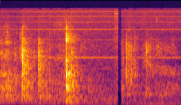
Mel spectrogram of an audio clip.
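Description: A few faint scrapes and knocks of a wooden spoon working a thick ball of cassava dough in a stainless steel saucepan, mostly in the first second; the dough is coming away from the pan's bottom, the sign it is cooked.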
